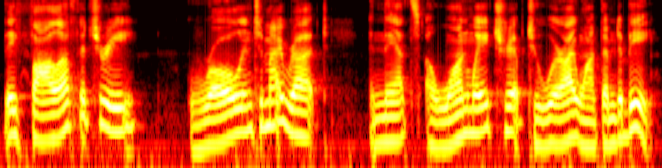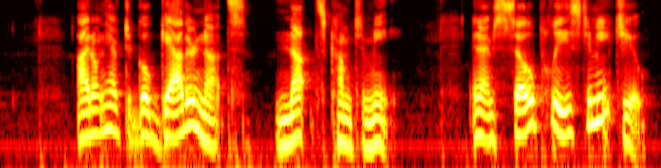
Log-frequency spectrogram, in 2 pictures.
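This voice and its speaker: A woman's voice: sits low, lively intonation, a little slow, darkish tone. A woman voicing a chatty, self-pleased male squirrel in a storybook, talking in a boastful way. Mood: proud.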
